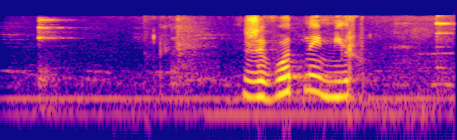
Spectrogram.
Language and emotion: Russian, neutral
